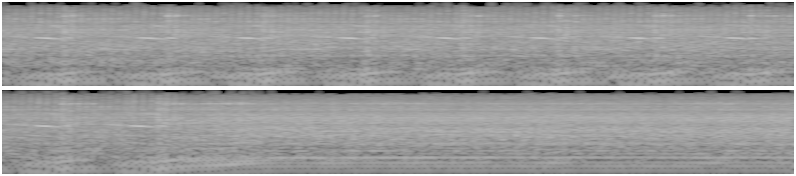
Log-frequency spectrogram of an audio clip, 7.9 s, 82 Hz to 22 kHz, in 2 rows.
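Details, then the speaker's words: Honda EU2000i generator after carburetor cleaning, choke on, running without ether: pulses up and down about twice a second, then settles to a steady drone. The surging is suspected to be from a detached carburetor throttle return spring; the carburetor is to come off to refit it. "Okay so I just caught something here and I got a feeling we missed a return spring somehow popped off that carburetor"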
